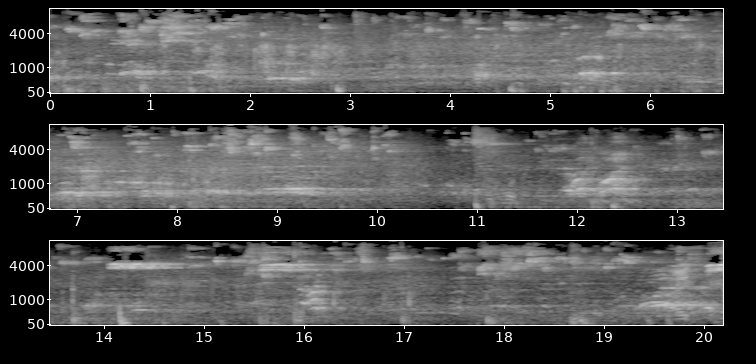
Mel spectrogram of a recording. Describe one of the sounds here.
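Sneakers squeak sharply on a court floor.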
